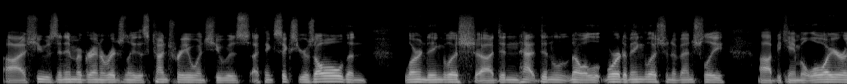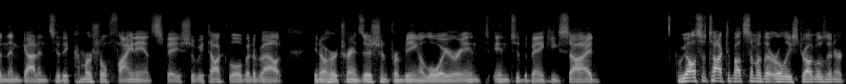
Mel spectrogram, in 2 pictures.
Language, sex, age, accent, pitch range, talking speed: English, male, 20-39, American, 105-125 Hz, 260 wpm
